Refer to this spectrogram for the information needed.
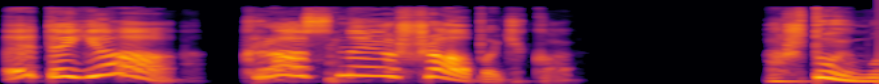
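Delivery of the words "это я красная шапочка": put-on high, drawn-out little-girl voice. A narrator's reading. Petya lying to grandmother at the door, high fake girl voice. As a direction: fake a girlish voice. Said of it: "соврал".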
